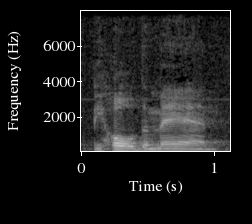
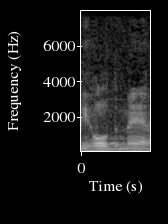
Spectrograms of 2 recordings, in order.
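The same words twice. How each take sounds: First: It is said with wonder and amazement. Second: It is said in a plain, matter-of-fact way.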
